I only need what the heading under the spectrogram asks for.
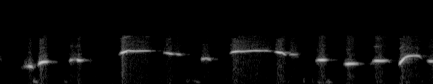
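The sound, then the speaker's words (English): Someone whistles a short, bright melody, a quick run of clear pitched notes with brief gaps between them, some sliding slightly, and no talking. “Anyway, I can't believe I can whistle like a man.”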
